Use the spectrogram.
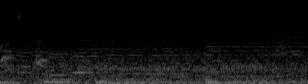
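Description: A pup in the video game Final Fantasy XIV gives a few short yips and barks, soft and fairly faint against a steady background bed.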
